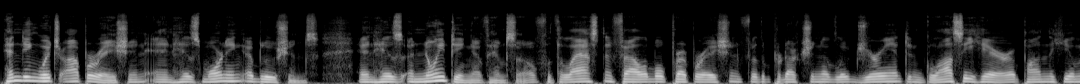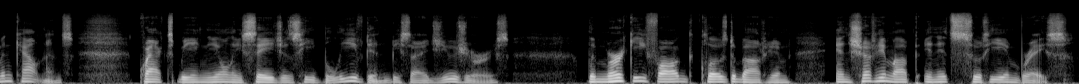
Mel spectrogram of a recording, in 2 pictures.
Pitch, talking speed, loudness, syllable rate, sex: 115 Hz, 145 wpm, -19 LUFS, 4.1 syllables/s, male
